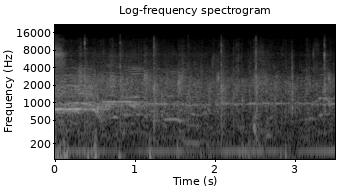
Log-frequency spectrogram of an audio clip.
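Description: A church congregation at a youth camp session claps and cheers for the Lord, with dense continuous applause and scattered shouts of praise over a steady background hum.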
